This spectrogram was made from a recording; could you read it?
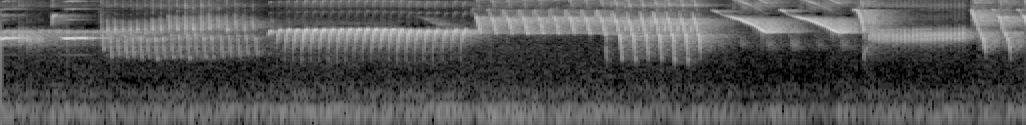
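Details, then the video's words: Indoor canary in morning song: sustained buzzy rolls at different pitches change abruptly, followed by fast repeated chirps and sharp descending whistles, with a constant low hum in the room. "KICAU BURUNG KENARI - DIPAGI HARI DALAM RUMAH"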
